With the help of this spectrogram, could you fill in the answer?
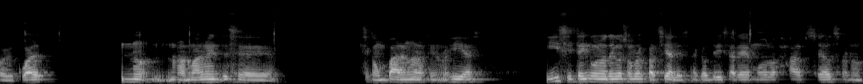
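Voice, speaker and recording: The man speaks at medium pitch, leaving long, frequent pauses. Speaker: solar energy instructor. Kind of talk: online lecture. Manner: fast; hesitant fillers.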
